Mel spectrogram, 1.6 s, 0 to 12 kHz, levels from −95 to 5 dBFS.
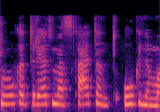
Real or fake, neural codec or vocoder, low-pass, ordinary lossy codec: real; none; 7.2 kHz; AAC, 32 kbps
